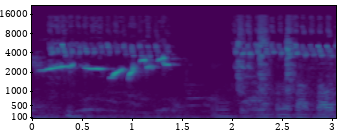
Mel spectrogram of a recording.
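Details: White-rumped shama in mating gives a bright warbled whistle phrase, then a pause and a harsh, broadband rattling burst, all within three seconds.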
